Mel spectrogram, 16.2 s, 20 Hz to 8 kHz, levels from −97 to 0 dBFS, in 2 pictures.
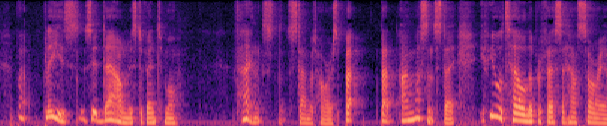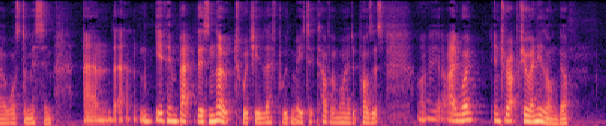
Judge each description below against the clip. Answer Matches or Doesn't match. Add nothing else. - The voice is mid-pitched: Doesn't match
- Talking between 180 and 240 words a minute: Matches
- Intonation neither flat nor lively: Doesn't match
